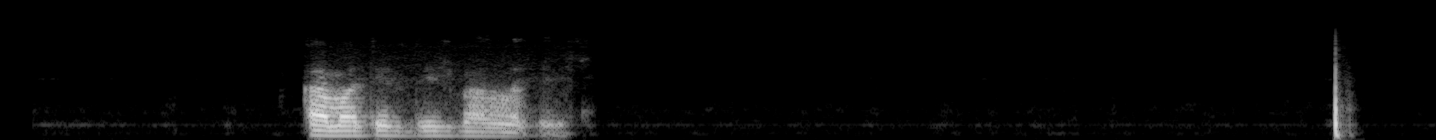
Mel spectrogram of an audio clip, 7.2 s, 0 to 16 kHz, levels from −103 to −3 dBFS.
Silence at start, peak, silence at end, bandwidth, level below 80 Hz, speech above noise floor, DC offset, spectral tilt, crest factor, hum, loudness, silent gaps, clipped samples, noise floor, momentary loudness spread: 1.5 s; -2 dBFS; 0.5 s; 2.9 kHz; -70 dBFS; over 68 dB; under 0.1%; -12 dB/octave; 28 dB; none; -23 LUFS; none; under 0.1%; under -90 dBFS; 14 LU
